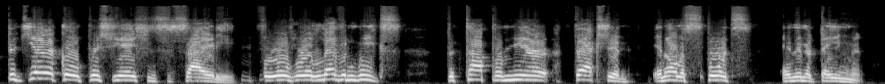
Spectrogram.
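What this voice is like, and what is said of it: Imitates another person's voice. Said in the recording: “my impersonation”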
